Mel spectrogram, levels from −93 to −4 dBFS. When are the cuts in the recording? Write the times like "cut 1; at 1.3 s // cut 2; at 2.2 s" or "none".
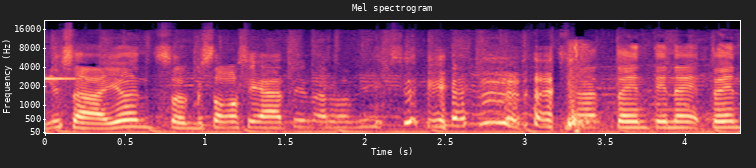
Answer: cut 1; at 3.4 s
